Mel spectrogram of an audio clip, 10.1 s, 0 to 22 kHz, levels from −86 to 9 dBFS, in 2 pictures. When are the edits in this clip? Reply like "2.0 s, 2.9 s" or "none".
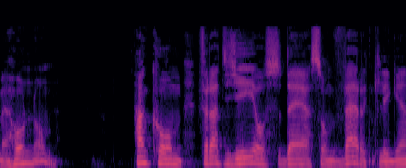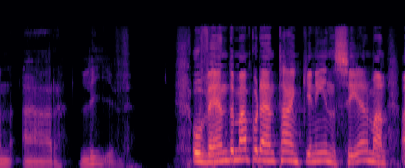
none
